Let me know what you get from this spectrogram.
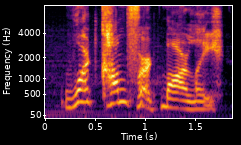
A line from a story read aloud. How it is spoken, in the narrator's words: Scrooge shouting over the howling wind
